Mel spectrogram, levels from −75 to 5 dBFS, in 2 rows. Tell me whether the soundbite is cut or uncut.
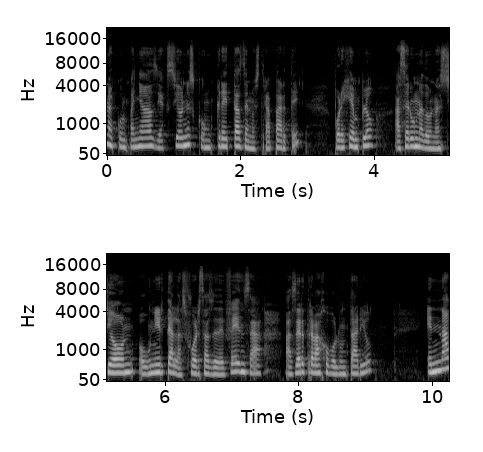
uncut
